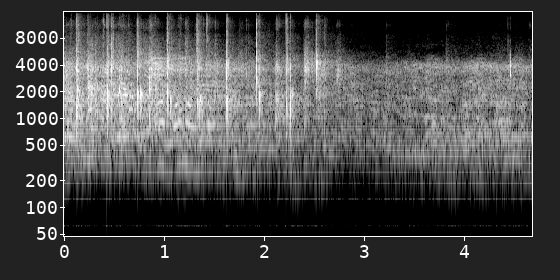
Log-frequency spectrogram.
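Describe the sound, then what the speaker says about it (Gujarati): Applause for an event organiser at a prize distribution ceremony in a science centre breaks out as a crowd's scattered, crisp claps that fade after a few seconds, with chatter beneath. "તો ફરી વાર એકવાર એમના માટે તાળીઓ થઈ જાય"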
